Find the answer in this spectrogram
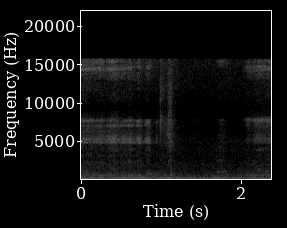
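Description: Very faint scratching of a pencil on drawing paper as dark outline strokes are drawn, barely above the room hiss.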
